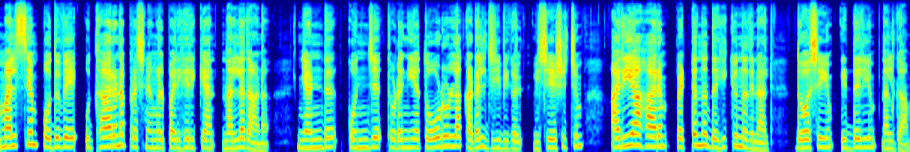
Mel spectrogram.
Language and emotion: Malayalam, neutral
